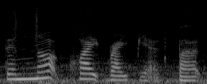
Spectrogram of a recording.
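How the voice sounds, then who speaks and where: A woman playing a gentle, nurturing, soft-hearted character in a video game cutscene. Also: a little high, slow pace, noisy background. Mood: tender.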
